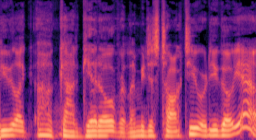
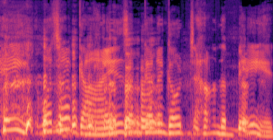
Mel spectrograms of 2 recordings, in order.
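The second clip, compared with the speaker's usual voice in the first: put-on LA voice, pitched higher; 7 semitones higher than usual. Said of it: "I can do a good impression of L A people".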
